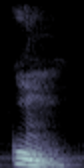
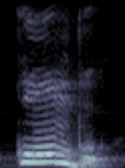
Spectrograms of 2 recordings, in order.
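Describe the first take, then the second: First: "कोम" with no b at the end; "कोम" clipped clean, b silent. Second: "कोम्ब" said with the b sounded; "कोम्ब" with a clear final b, louder; wrong pronunciation. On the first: Teacher gives the right way, "कोम" without b. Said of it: "B is silent". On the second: Teacher shows the wrong way, "कोम्ब" with b. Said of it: "हमें कोम्ब नहीं बोलना चाहिए". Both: Shown as a demonstration.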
